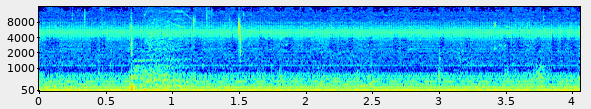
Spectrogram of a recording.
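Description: Steady electrical mains hum, a low buzz in the audio chain, with one faint click a little under a second in.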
